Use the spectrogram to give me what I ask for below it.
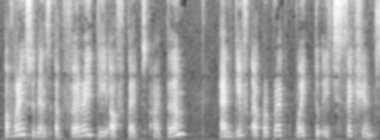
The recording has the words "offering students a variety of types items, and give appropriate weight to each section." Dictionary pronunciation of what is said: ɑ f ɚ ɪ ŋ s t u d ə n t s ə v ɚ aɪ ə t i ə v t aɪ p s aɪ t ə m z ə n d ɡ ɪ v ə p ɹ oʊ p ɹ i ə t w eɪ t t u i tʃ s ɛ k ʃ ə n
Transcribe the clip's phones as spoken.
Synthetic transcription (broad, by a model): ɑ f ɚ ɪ ŋ s t u d ə n t s ə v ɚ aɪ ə t i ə f t aɪ p s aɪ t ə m ə n ɡ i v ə p ɹ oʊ p ɹ i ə t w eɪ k t u i tʃ s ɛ k ʃ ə n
